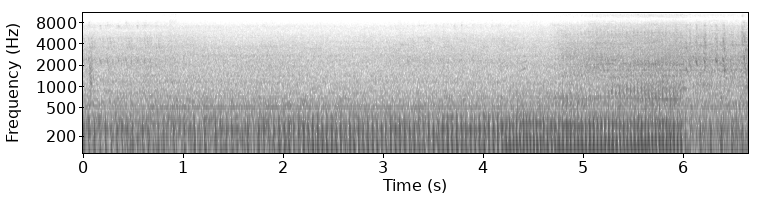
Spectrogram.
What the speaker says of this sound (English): Oh, that's sound check there for Hampshire's bike.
